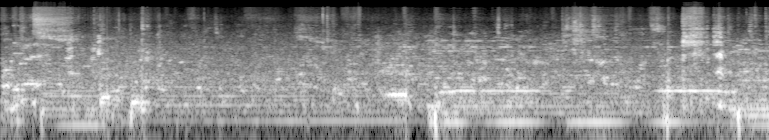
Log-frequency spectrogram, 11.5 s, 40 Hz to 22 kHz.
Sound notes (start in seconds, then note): 0.0 chatter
